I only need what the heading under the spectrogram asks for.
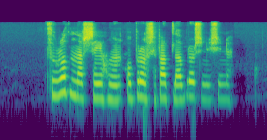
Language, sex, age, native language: Icelandic, female, 13, Polish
